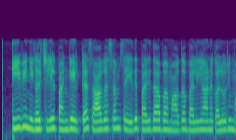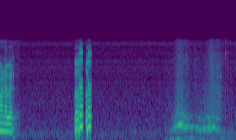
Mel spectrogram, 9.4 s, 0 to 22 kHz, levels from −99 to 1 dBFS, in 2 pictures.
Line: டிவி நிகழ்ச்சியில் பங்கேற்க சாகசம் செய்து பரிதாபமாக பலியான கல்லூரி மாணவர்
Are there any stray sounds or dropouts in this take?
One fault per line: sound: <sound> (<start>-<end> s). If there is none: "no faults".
sound: laugh (6.2-6.6 s)
sound: whoosh (8.0-9.4 s)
